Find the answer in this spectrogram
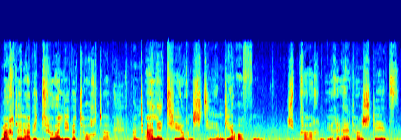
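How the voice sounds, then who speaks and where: There is an unremarkable speaking voice from a man with lively intonation. He keeps a fairly slow pace. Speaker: storyteller. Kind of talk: bedtime story telling, a fairy tale with dark satirical twist. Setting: studio.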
